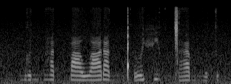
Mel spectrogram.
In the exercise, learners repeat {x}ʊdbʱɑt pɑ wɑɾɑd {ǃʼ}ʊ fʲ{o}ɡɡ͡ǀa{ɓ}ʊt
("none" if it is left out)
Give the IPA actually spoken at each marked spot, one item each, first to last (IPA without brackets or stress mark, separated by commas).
ɡ, ǃʼ, o, bʱ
